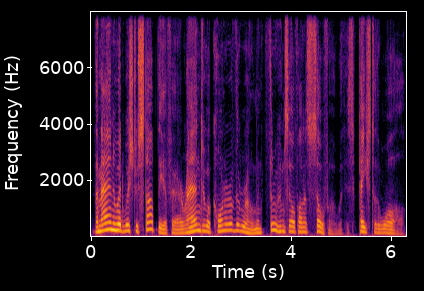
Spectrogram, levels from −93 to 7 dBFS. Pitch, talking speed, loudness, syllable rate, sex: 165 Hz, 265 wpm, -17 LUFS, 5.3 syllables/s, male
